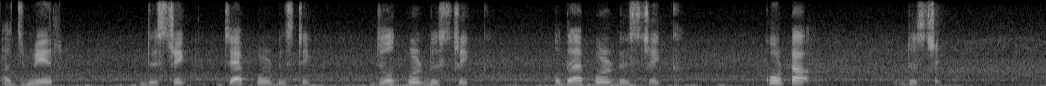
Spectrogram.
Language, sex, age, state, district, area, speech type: Sindhi, female, 60+, Rajasthan, Ajmer, urban, spontaneous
